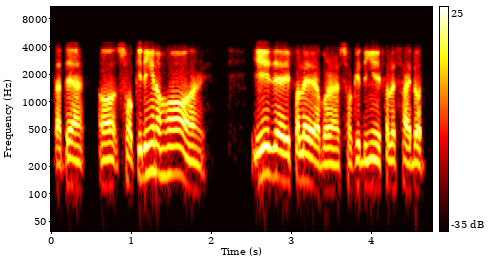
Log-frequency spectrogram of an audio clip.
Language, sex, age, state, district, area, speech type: Assamese, male, 18-30, Assam, Dibrugarh, urban, conversation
